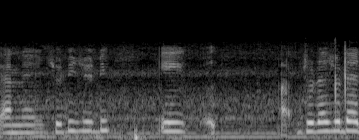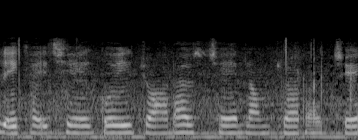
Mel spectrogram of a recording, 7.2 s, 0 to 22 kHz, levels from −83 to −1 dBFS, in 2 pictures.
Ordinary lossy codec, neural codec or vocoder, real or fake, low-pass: AAC, 32 kbps; codec, 16 kHz, 8 kbps, FreqCodec, larger model; fake; 7.2 kHz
